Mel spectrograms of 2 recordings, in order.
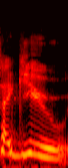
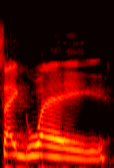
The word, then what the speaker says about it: segue: thought it was this, it's not pronounced segue. It's pronounced segue.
